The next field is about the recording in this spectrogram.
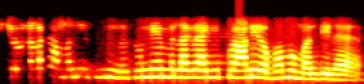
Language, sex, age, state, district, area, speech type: Hindi, female, 30-45, Bihar, Begusarai, rural, conversation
